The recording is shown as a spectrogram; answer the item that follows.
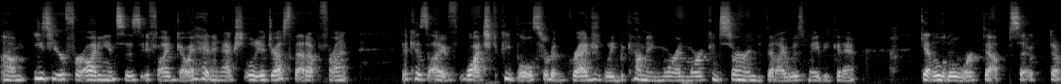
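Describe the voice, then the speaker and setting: Somewhat breathy, a woman speaks at a medium pitch. Her pace is very fast. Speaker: researcher. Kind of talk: webinar presentation.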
